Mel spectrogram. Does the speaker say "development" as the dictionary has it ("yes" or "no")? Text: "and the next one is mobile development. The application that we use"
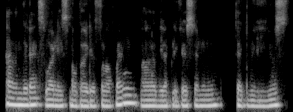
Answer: no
